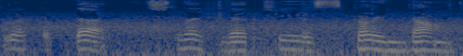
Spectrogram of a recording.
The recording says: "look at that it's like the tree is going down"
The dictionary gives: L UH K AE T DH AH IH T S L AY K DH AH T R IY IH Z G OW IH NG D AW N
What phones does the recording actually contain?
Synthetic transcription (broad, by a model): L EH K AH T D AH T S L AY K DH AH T IY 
